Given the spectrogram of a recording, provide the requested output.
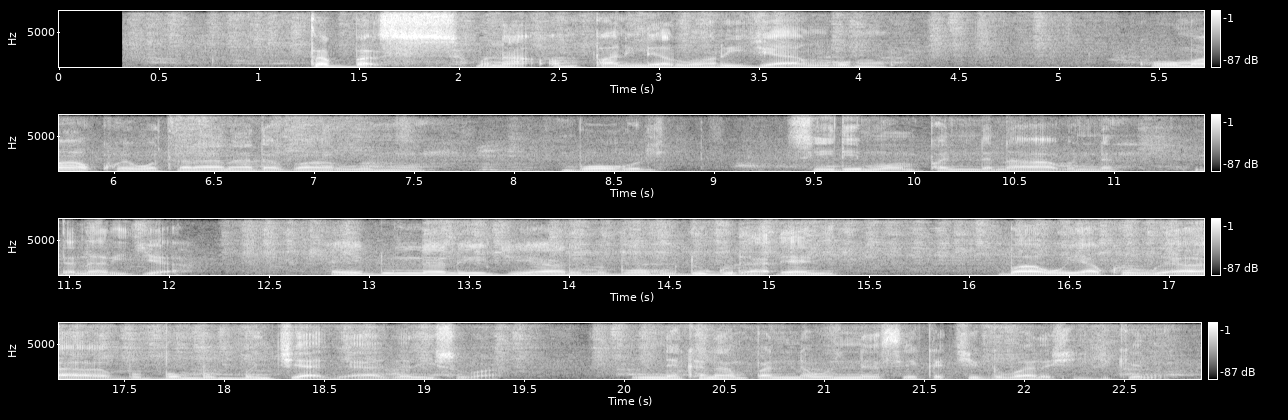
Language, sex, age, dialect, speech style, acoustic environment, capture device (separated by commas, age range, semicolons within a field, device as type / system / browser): Hausa, male, 25-34, Nigeria - Kano, happy; focused, silence, mobile / Linux / Chrome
